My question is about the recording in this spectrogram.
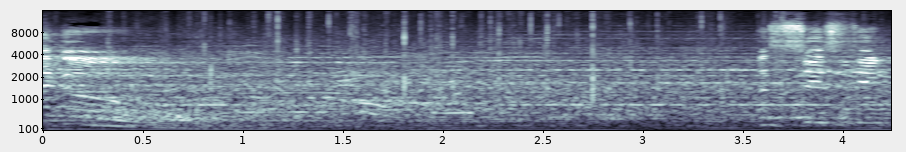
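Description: Many voices talking at once in a large basketball arena after a game, with public-address music playing over it; a falling sweep of tones in the first second.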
